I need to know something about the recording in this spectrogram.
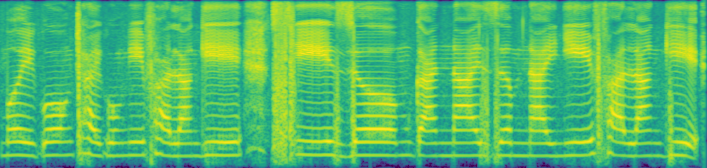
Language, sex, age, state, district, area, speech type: Bodo, female, 30-45, Assam, Chirang, rural, spontaneous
